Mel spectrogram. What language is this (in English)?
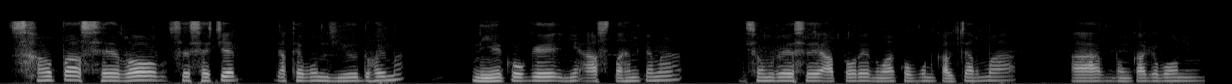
Santali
